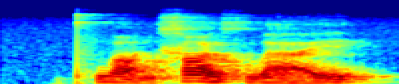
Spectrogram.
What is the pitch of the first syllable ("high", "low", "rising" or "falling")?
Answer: low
